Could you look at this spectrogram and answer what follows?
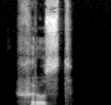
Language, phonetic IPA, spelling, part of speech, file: Polish, [xrust], chrust, noun, Pl-chrust.ogg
